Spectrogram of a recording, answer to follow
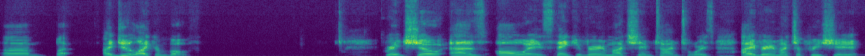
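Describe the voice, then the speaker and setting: A man hosting a toy review livestream, chatting casually and reading viewer comments, halting with many fillers and thanking viewers earnestly. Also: fairly high pitch, bright, forceful tone, no echo. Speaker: toy review show host.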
